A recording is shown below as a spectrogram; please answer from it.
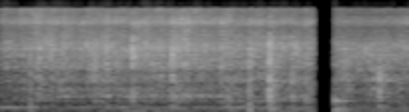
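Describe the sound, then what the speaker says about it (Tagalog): Mushrooms sautéing in a hot pan for creamy pork with mushrooms, a steady loud sizzle with occasional stirring scrapes, close up and continuous, with a brief dropout near the end. "So igigisa natin itong mushroom."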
